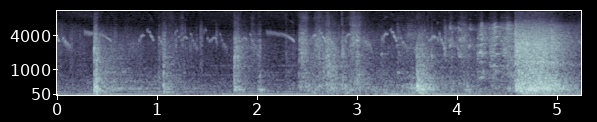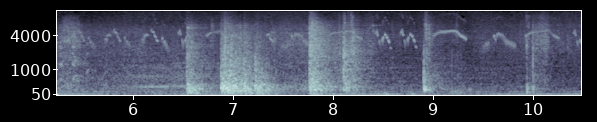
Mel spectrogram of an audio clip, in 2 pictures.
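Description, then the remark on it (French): A house gate is pushed open by someone entering, with a series of sharp metallic clanks and a brief scraping creak, while birds chirp faintly in the background. “voit les volets de la maison fermés, les voitures devant la maison, pousse le portail et entre.”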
